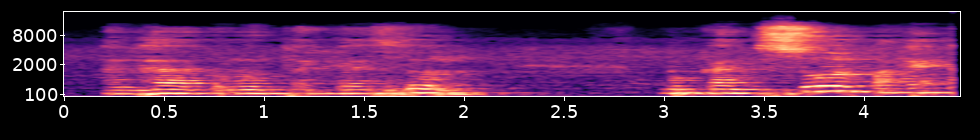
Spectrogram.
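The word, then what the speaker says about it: أَلْهَاكُمُ التَّكَاثُرُ: Alhakum tur itu Bapak Ibu bacanya pakai huruf tsa. Alhakumut takatur.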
